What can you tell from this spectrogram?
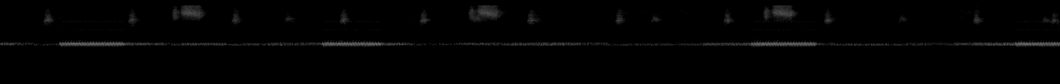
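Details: Crickets chirping in grass on a warm summer night in Bulgaria, captured with a surround microphone: a steady high trill with louder pulsed bursts every second or two, and faint higher chirps from other insects layered above.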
